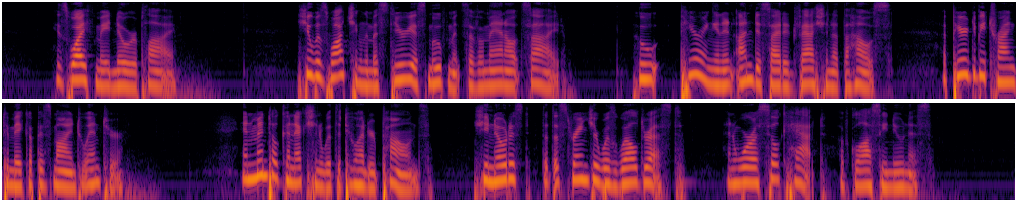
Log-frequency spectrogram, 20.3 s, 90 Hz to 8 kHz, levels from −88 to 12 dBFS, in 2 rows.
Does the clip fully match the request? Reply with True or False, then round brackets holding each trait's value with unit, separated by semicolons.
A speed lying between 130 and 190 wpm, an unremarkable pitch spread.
True (175 wpm; 4.6 semitones)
